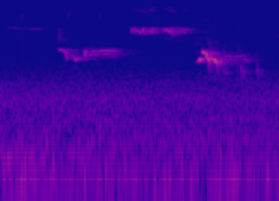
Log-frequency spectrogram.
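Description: A small bird sings a chippy little song in the middle of a bush: three thin, high-pitched chirping phrases in quick succession, fairly faint over a soft background hiss, with no voices.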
